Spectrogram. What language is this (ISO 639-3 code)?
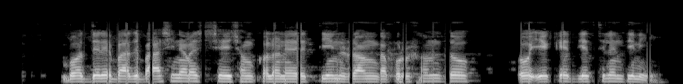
ben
